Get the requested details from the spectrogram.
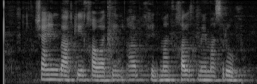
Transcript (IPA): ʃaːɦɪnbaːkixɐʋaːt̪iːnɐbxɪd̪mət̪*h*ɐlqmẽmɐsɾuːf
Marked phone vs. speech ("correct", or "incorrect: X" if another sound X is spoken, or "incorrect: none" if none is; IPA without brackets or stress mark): incorrect: x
